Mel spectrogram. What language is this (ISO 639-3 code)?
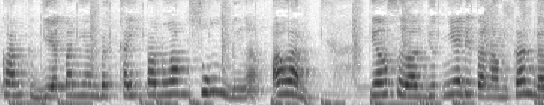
ind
